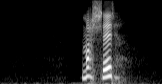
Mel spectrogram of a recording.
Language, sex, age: Norwegian, female, 35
